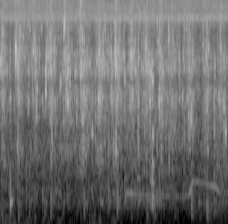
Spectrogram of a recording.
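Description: Tap water pours and trickles steadily into a pot of peanuts being prepared for boiling, a continuous splashing, dribbling stream heard close up with no talking.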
